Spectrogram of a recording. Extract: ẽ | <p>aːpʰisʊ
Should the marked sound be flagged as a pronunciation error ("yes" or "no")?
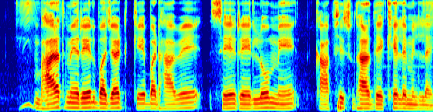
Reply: yes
